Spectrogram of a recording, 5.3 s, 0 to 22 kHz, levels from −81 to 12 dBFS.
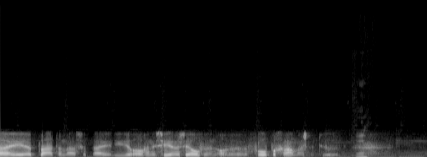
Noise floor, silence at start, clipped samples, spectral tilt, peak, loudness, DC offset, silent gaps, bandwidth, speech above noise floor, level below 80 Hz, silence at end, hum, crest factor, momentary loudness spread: -47 dBFS; 0 s; under 0.1%; -7 dB/octave; 0 dBFS; -19 LUFS; under 0.1%; none; 4 kHz; 27 dB; -54 dBFS; 0.6 s; none; 20 dB; 17 LU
